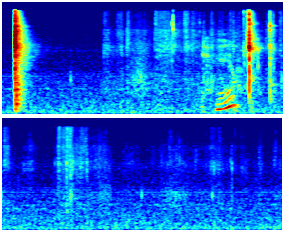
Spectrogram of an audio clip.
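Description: A spring-loaded hyaluron pen firing against the skin of the jaw with one loud, sharp snap just after the start. About three and a half seconds later there is a second, quieter sharp click among light handling noise, with a brief rising hum of voice just before it.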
